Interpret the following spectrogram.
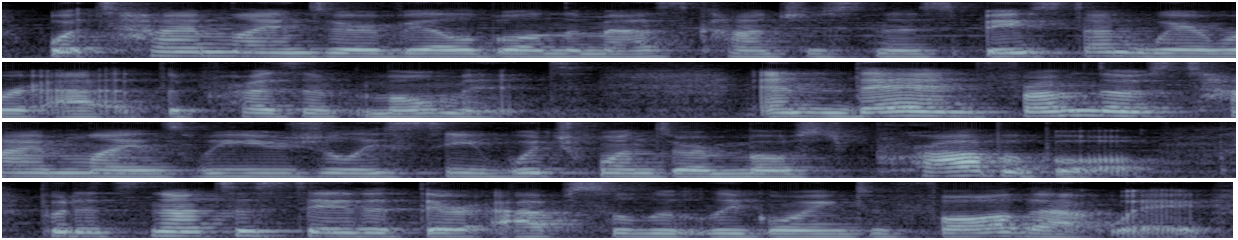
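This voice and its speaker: Gentle, low-pitched woman hosting a live card reading. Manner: gentle, unhurried, spiritual tone, greets viewers by name. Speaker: intuitive reader and livestream host.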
